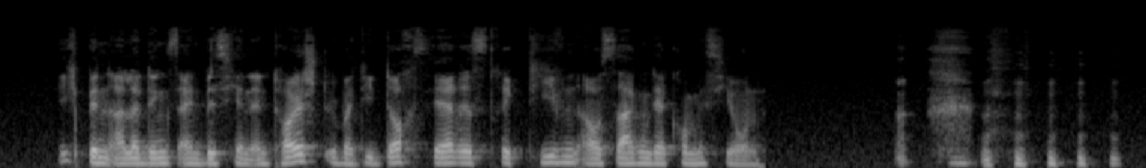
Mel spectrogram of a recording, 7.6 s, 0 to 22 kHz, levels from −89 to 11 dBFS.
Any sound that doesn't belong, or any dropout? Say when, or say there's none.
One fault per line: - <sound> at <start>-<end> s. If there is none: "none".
- laugh at 6.0-7.5 s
